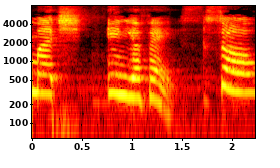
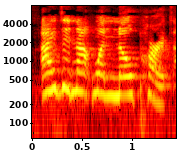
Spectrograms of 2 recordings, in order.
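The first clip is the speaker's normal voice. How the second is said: usual speaking voice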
